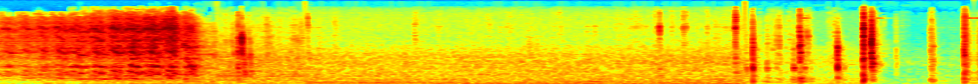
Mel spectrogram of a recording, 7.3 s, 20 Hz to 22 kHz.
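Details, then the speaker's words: Yukon with fuel disconnected, cranked to build oil pressure after reassembly; labored, dragging crank for about 1.5 seconds, then stops with a few clicks; battery going low slows the starter. "yeah build oil pressure just the battery's going low that's why it sounds like"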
